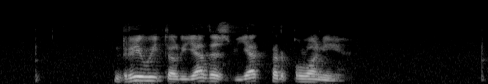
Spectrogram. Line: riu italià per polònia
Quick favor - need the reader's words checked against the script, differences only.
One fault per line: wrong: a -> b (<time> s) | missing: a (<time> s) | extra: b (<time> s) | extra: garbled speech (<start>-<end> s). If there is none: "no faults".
extra: desviat (2.1 s)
